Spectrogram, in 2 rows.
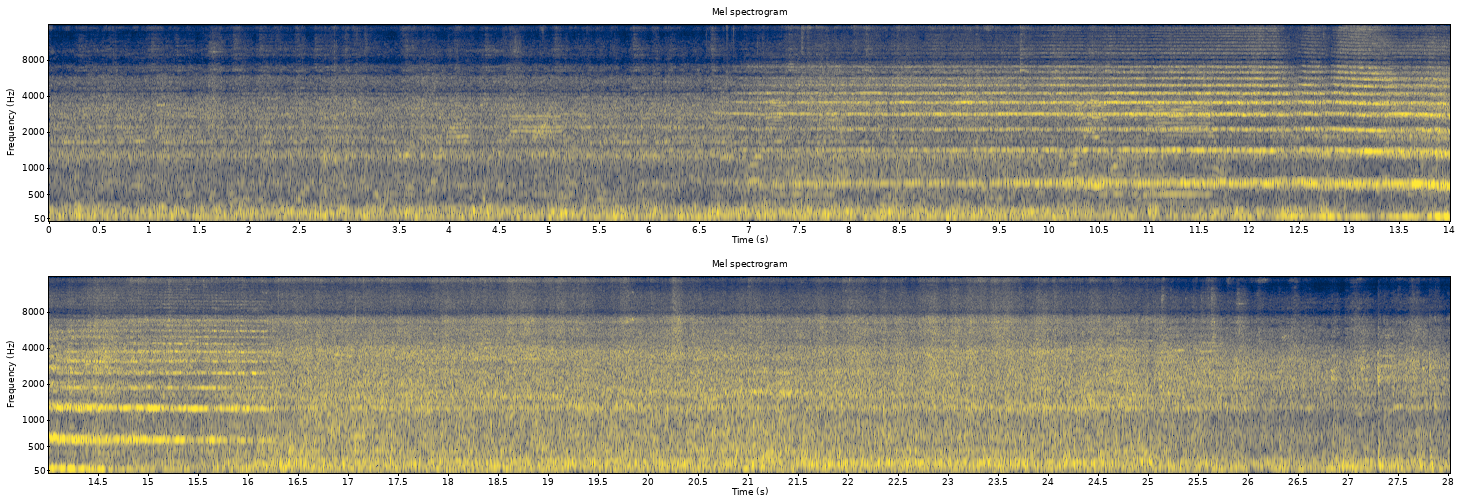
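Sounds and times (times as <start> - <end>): train rumble and rail noise: 0.0 - 28.0
locomotive horn: 6.6 - 16.4.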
